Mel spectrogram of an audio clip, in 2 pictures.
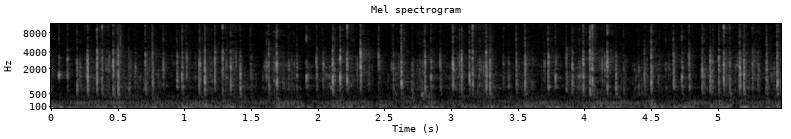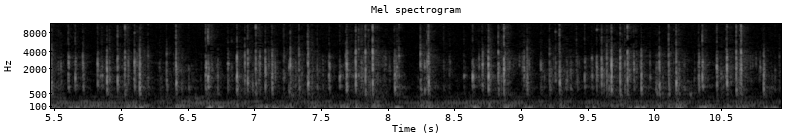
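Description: Fingertips type continuously on the keys of a black plastic computer keyboard with hollow keycaps. A dense, steady stream of quick, hollow plastic clicks and taps, each dying away almost instantly, sits over a faint low hum throughout.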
